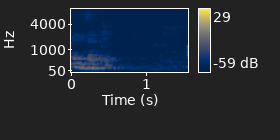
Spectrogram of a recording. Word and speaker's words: adjective: पूछ सकता है कि ए डी जे ई चार में से कौन सा वर्ड साइलेंट है, कौन सा वर्ड, सॉरी कौन सा लेटर म्यूट है, नॉट वर्ड, तो आपको किसको लगाना है, डी को, क्योंकि हम क्या बोलते हैं इसे एग्जेक्टिव।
